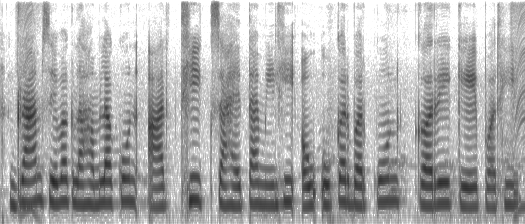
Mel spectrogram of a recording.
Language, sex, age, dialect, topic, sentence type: Chhattisgarhi, female, 18-24, Northern/Bhandar, agriculture, question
